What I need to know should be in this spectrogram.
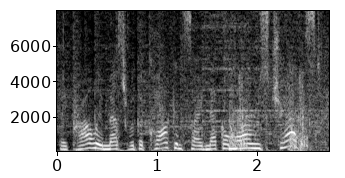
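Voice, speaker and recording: A woman's voice: a little high, quick pace, close to an everyday voice. A woman voicing an intense, defiant young woman in an anime-style murder mystery game. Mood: suspicious. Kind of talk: dramatic anime video game voice acting. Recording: game audio under loud music.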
